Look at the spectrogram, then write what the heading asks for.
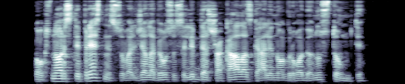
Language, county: Lithuanian, Kaunas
